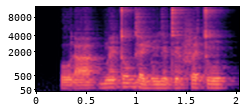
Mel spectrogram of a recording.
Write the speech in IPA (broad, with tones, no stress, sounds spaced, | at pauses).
o˨ ɾ a˧ | b ɛ̃˧ t o˧ ɡ ɛ˨ j ũ˧ ɡ ɛ̃˨ t ɛ̃˧ f ɛ˧ t ũ˧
